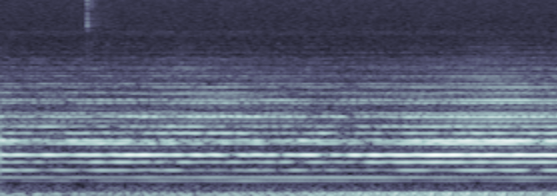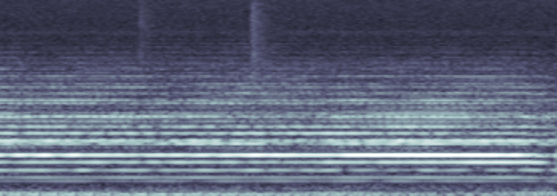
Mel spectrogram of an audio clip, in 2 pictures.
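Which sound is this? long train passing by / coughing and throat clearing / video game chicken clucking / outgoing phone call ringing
long train passing by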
